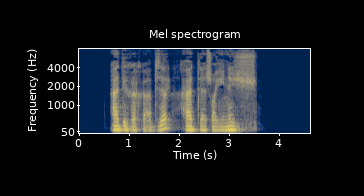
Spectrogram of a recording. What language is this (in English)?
Kabardian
